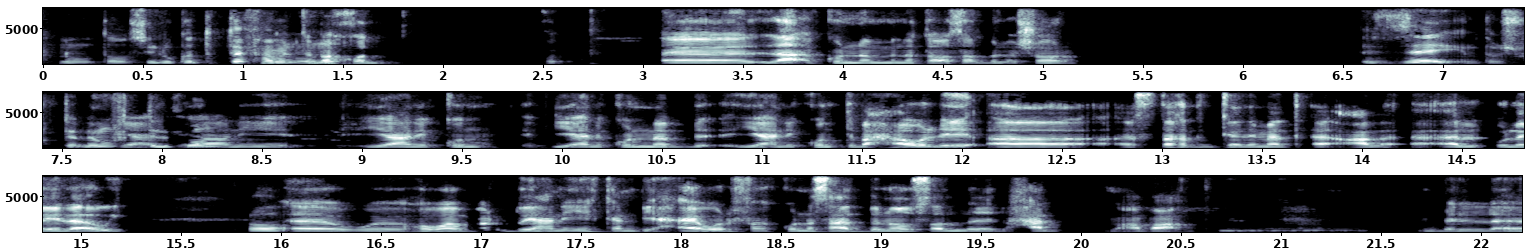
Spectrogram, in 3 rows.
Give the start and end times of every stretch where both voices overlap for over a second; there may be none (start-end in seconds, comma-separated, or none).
none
